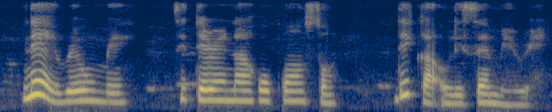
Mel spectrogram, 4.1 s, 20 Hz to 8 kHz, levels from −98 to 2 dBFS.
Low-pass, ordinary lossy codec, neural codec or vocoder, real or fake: 7.2 kHz; Opus, 32 kbps; none; real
